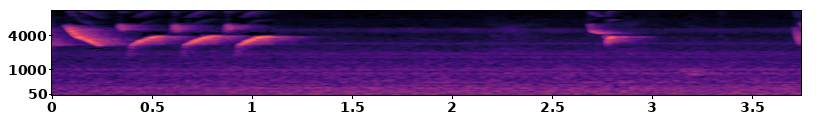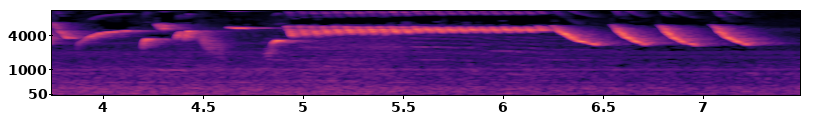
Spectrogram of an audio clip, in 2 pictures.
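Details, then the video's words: Green canary kept as a household pet, singing: bursts of high swept whistles separated by quiet pauses, then a long steady buzzy trill followed by several clear down-slurred notes. "Kicau Merdu si KENARI Ijo"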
